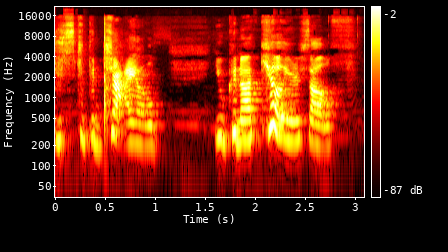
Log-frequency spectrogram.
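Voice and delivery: put-on angry scolding mother voice. Joking about a mom pulling out the chancla: imitating a scolding mom. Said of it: "pull out the chancla on Cinderella and be like".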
